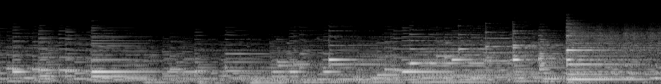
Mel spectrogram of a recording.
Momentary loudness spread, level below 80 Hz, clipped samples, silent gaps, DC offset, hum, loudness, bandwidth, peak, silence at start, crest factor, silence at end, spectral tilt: 10 LU; -40 dBFS; under 0.1%; none; under 0.1%; none; -19 LUFS; 8.2 kHz; -2 dBFS; 0 s; 18 dB; 0 s; -7.5 dB/octave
